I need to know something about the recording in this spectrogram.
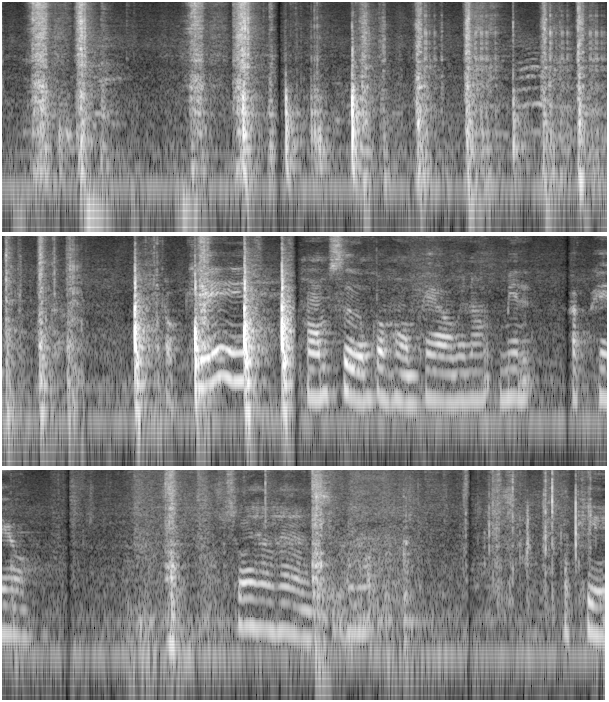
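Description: A cleaver chops herbs on a plastic cutting board.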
